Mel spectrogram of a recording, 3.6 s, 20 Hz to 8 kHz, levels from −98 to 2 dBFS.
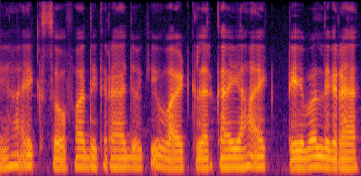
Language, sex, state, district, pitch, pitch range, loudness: Hindi, male, Jharkhand, Ranchi, 120 Hz, 115-125 Hz, -19 LUFS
